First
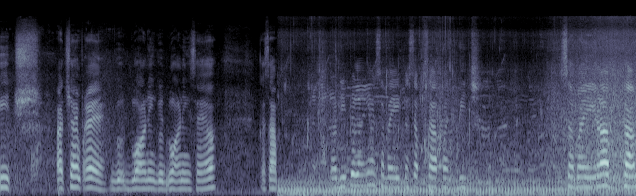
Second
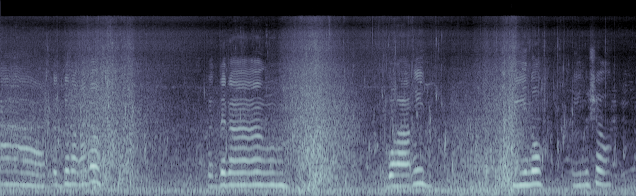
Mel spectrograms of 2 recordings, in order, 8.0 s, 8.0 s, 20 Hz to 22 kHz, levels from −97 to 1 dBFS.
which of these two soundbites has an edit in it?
first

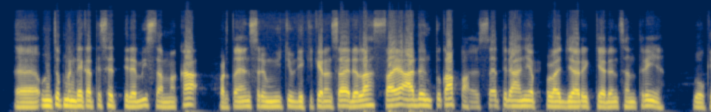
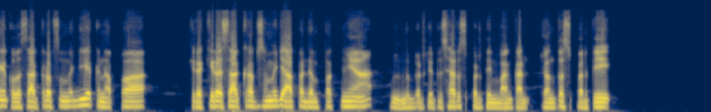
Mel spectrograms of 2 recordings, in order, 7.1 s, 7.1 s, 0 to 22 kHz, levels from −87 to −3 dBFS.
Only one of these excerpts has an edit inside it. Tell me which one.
first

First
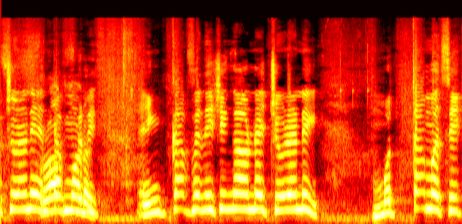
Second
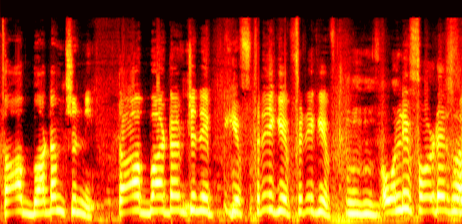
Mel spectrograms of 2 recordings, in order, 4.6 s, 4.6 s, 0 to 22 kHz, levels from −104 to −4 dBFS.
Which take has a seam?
second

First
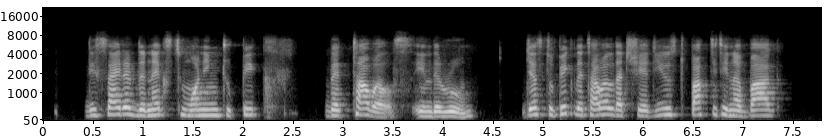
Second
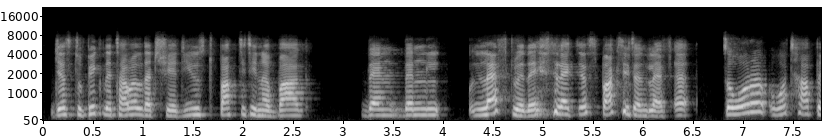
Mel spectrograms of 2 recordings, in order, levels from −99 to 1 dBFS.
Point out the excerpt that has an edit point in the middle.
second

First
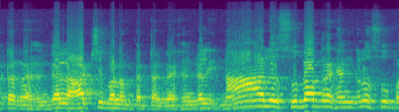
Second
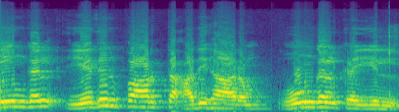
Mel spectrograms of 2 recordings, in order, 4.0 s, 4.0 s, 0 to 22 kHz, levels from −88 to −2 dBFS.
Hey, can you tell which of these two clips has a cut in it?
second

